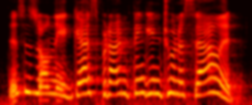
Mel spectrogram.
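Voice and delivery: a hint of a thoughtful kid; voiced boy. A narrator's reading. Jose guesses, voiced higher.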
